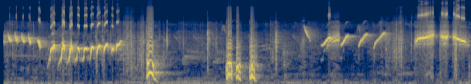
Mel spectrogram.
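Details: White-rumped shama kept for mental training, singing a varied song with imitated miwah phrases: rapid repeated whistled notes, a string of falling slurred whistles, high rising sweeps, with several sharp, loud bark-like knocks in between.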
